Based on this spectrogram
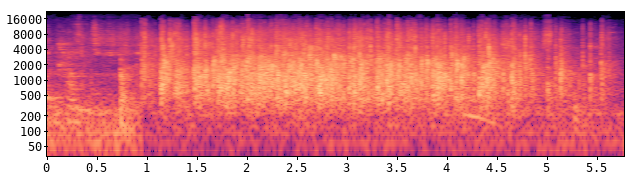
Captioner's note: applause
